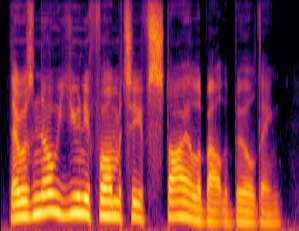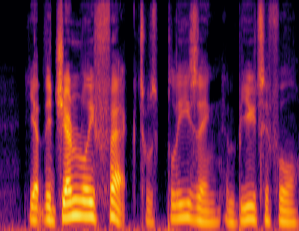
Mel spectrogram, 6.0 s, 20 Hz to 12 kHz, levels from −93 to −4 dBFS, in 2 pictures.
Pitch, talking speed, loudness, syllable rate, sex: 150 Hz, 170 wpm, -16 LUFS, 5.8 syllables/s, male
